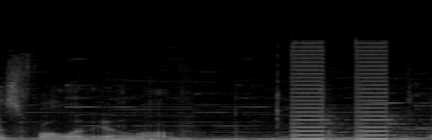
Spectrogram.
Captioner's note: buzzer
